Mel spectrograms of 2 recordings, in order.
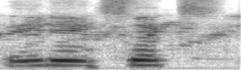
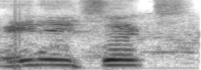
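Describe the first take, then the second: First: "eight eight six" said slowly, each number spelled out clearly; slow careful readback. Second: Said in the usual way. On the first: Shown as a demonstration. Confirming a call number on air, slow and deliberate. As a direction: read the number back slowly so it's logged right. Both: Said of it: "No, I think it's eight eight six".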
